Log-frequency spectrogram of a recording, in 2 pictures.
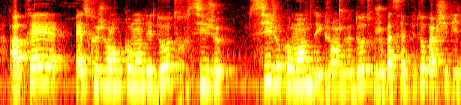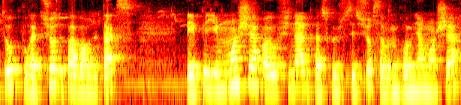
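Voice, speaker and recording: A woman's voice: medium pitch, fairly even intonation, normal speed. Chatty woman vlogger in a roomy space. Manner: chatty, repeats words while thinking. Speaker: beauty vlogger. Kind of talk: casual haul video chat. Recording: roomy echo, faint background hiss.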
